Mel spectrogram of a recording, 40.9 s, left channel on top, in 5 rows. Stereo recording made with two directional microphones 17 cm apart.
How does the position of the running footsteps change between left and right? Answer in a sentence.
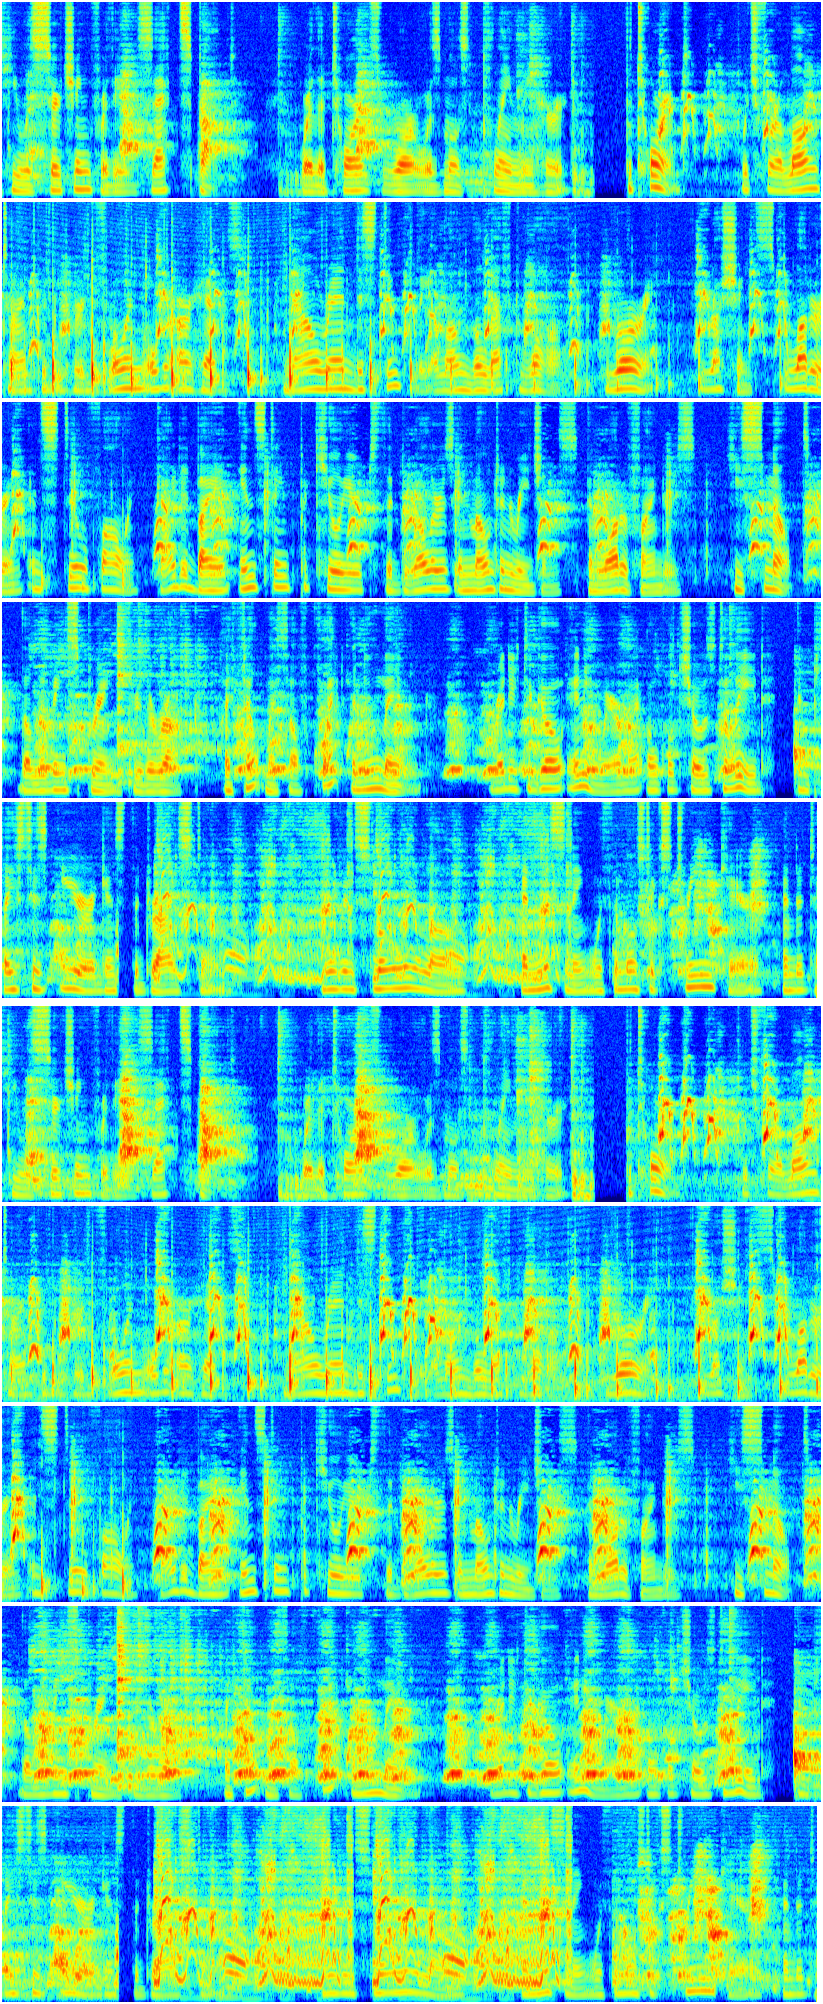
You can hear the running footsteps move to the right.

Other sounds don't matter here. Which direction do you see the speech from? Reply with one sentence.
In this clip you hear the speech on the left.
